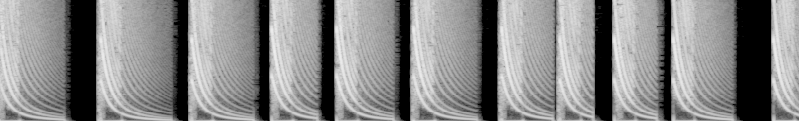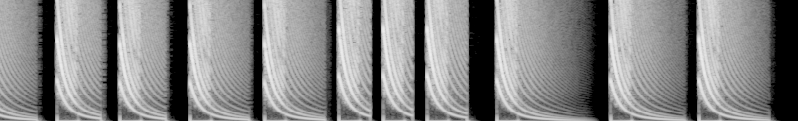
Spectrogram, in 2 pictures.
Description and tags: Here a sound of a laser gun!
I made this with my Acces Virus!
And some EQing and layering!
